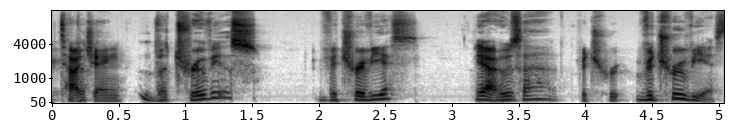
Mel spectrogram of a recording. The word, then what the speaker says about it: Vitruvius: Vitruvius, that's how they say it.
